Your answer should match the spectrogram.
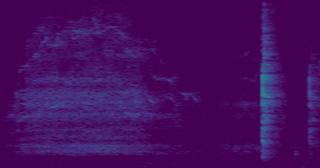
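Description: A person sniffing perfume on the back of the hand: one faint inhale through the nose lasting under a second, then a single short click near the end.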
